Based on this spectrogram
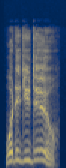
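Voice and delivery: high, sharp cry of shock. A narrator's reading. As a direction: blurt it out, stunned and alarmed. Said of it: "the boy cried out in shock".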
